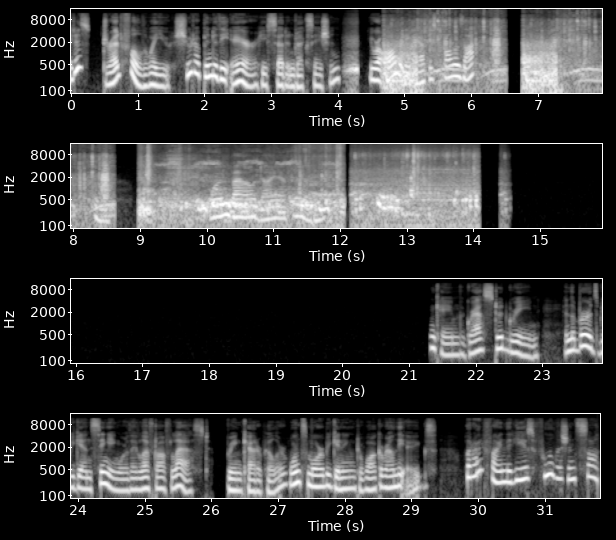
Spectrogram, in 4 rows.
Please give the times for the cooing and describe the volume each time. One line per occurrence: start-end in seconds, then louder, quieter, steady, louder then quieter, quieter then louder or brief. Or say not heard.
4.2-14.6 steady.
